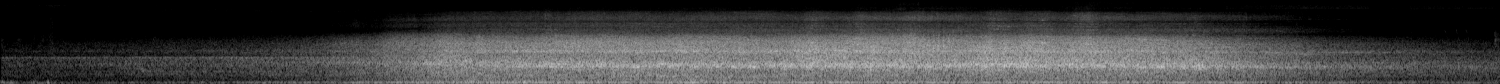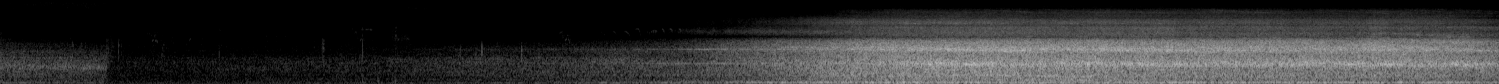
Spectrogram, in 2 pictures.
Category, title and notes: Sound effects > Vehicles
German High-speed Train ICE passing sound
Two German highspeed trains type ICE 4 are passing. Recorded on a summer morning using a Rode wireless Go II sender close to Karlsruhe, Germany.
highspeed, passenger-train, railway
